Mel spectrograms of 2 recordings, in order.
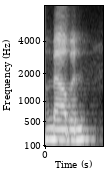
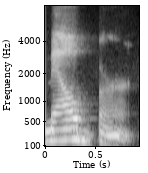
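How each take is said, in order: First: Melbourne is pronounced the way Australian locals say it. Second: Melbourne is pronounced the way Americans say it. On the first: The speaker follows local usage. The speaker calls it right. "I love Melbourne. Melbourne's a great city" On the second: Outsiders who have never been there say it this way. The speaker calls it wrong. "oh, you mean Melbourne?"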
